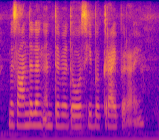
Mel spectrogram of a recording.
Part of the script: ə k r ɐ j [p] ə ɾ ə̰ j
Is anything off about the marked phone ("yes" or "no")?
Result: no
